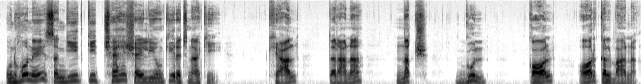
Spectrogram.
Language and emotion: Hindi, neutral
